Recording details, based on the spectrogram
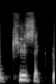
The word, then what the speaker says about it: Cusick: Is it Cusick or Cusick? – No, Cusick, the way you said it.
